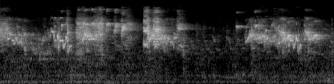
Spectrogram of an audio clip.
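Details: Loud close budgerigar chatter from a flock of caged parakeets meant to coax other songbirds into singing: raspy warbling phrases in two bursts separated by a short quiet gap.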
